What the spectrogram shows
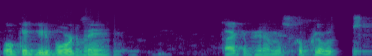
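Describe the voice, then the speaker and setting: A man's voice: on the low side, measured pace, narrow, tinny audio. A man teaching an online science class. He explains patiently and repeats key points. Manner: patient, repetitive explaining with frequent "theek hai ji".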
